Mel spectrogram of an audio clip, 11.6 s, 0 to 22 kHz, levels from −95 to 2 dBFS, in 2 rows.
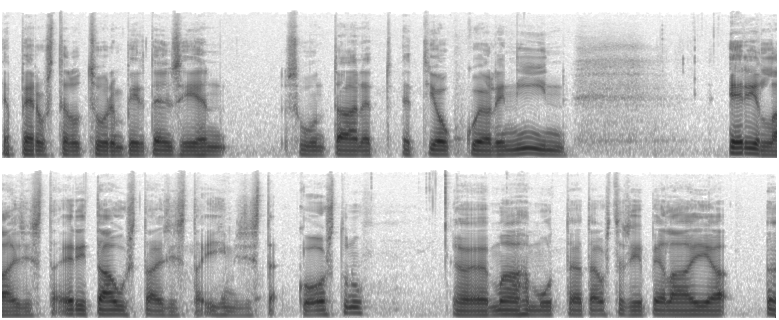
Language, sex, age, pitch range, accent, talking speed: Finnish, male, 30-49, 95-110 Hz, native, 95 wpm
